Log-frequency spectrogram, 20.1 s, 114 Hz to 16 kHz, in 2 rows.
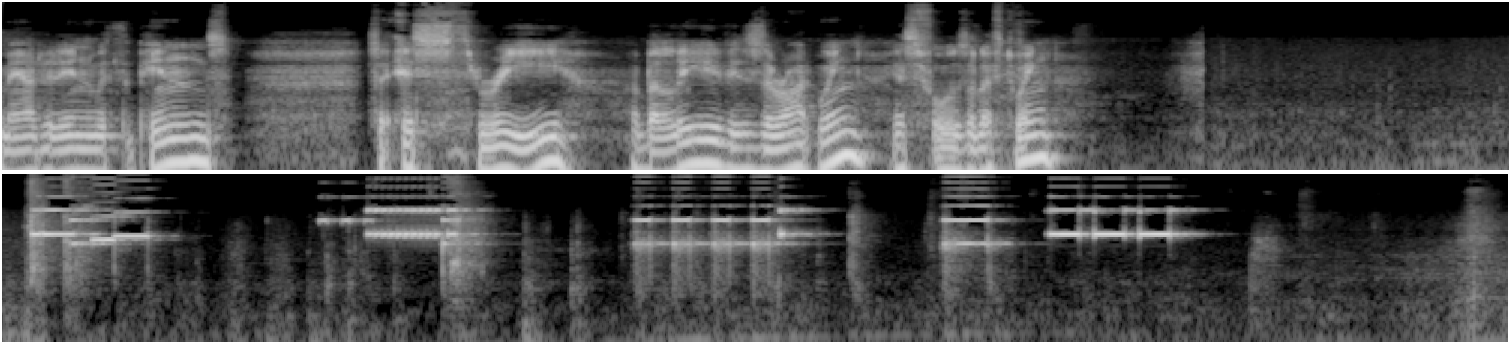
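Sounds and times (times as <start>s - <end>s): short electronic beeps: 14.2s - 15.6s.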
